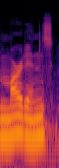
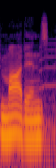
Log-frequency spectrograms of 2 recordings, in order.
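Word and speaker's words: Marden's: Sid Betta said his bipartisan hackery makes the former corrupt right-wing governor Leage, the former CEO of Martins or pronounced Modens, seem like a good faith upright citizen by comparison.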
